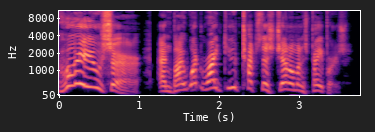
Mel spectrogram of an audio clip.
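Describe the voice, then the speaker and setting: A man reading an audiobook, voicing a querulous, stingy little old nobleman with a sharp, crackling voice and a quick, intense, scolding manner. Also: very high voice, wildly swooping pitch, dry recording, studio quality, pitched above the performer's own voice, full character voice. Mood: irate, miserly. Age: older. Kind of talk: audiobook character voice.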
